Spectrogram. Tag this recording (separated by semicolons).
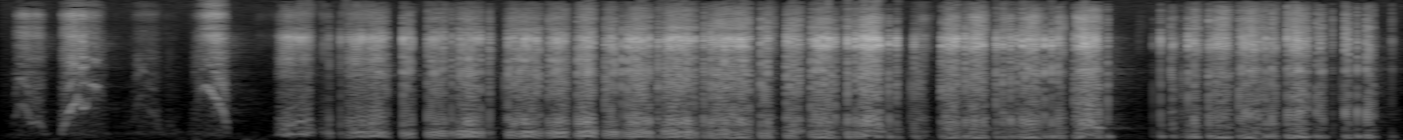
creepy; shoe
